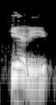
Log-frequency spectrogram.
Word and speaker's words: Ceres: Please pay attention to their pronunciation. It's weird. It is Ceres, Aries, Haumea, and Makemake.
